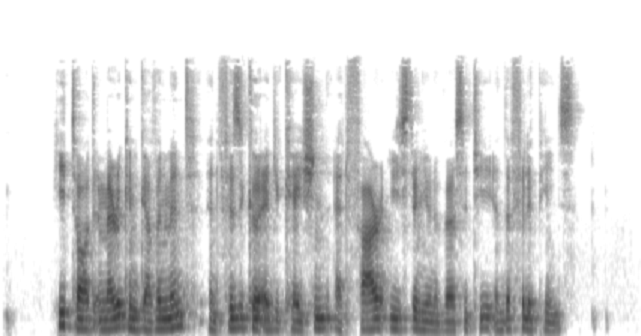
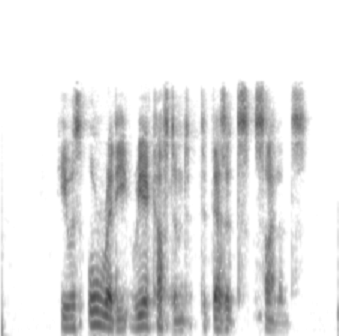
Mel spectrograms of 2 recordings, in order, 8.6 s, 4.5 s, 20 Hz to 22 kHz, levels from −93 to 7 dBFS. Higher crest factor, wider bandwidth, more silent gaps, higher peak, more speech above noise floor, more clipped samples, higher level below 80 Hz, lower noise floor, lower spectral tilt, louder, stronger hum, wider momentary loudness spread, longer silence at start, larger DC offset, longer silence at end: about the same, 20 dB vs 22 dB; first, 11 kHz vs 8.2 kHz; neither; first, -4 dBFS vs -8 dBFS; about the same, 56 dB vs 57 dB; neither; first, -56 dBFS vs -74 dBFS; second, -79 dBFS vs -85 dBFS; first, -5 dB/octave vs -3 dB/octave; first, -23 LUFS vs -27 LUFS; neither; about the same, 11 LU vs 11 LU; second, 0.1 s vs 0.8 s; neither; first, 0.9 s vs 0.45 s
